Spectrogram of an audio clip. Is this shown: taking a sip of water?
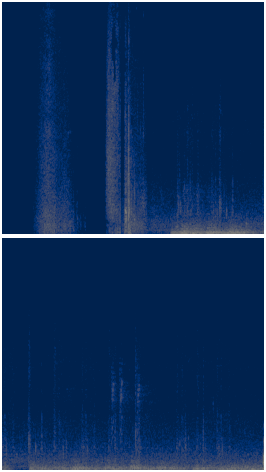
no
